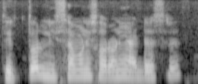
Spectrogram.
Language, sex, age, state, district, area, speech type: Odia, male, 18-30, Odisha, Jagatsinghpur, rural, spontaneous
